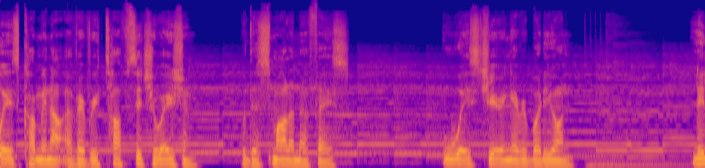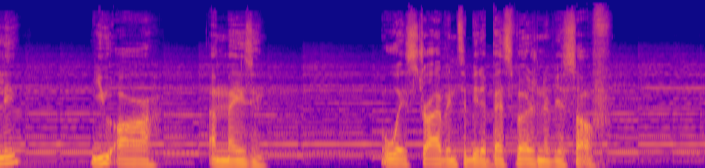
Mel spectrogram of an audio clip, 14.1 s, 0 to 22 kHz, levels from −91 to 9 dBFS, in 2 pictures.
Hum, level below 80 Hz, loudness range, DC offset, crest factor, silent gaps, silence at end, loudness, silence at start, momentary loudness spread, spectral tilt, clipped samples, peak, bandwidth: none; -62 dBFS; 2 LU; under 0.1%; 16 dB; none; 0 s; -19 LUFS; 0 s; 18 LU; -5.5 dB/octave; under 0.1%; -4 dBFS; 19 kHz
